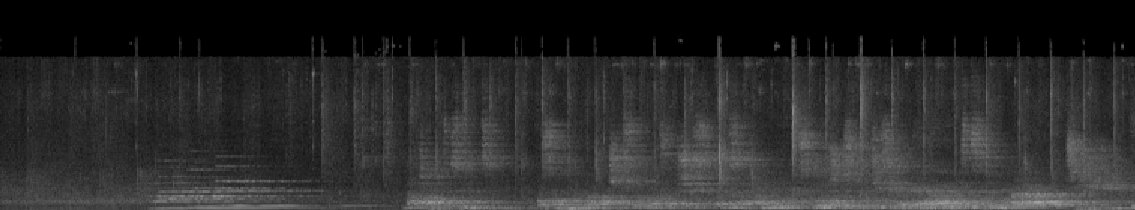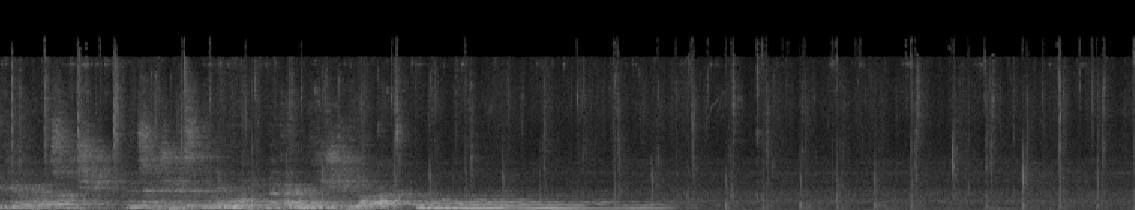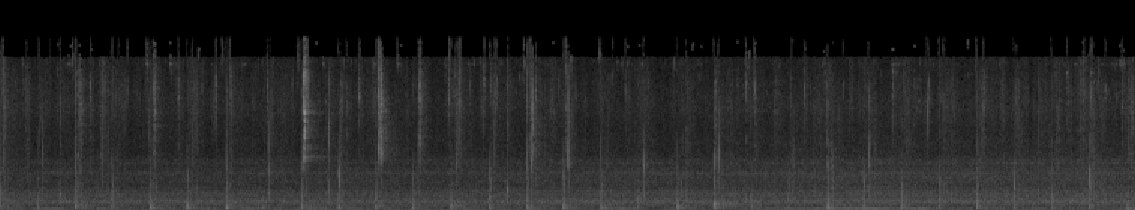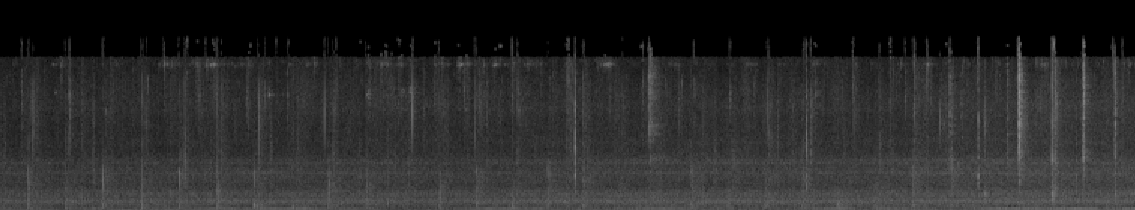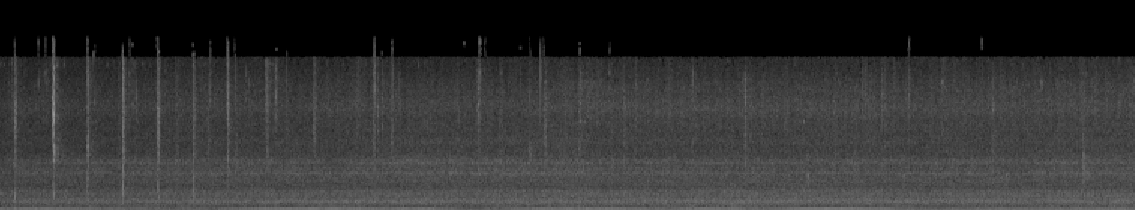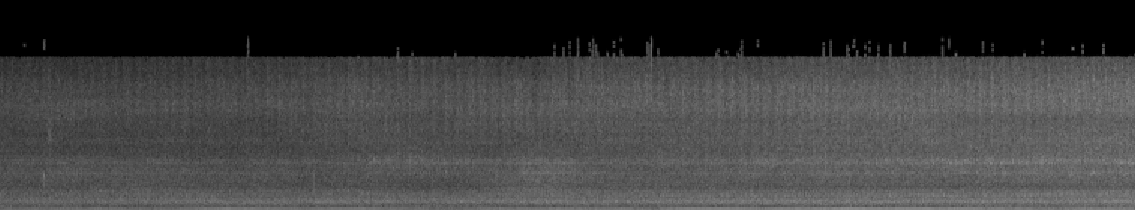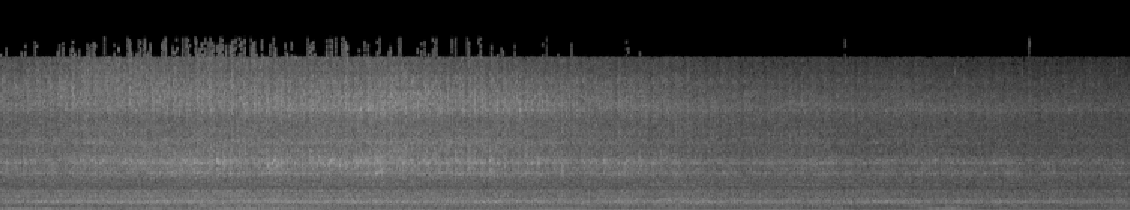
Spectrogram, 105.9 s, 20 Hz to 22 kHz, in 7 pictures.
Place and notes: Vlakové nádraží Liberec Nákladní, Liberec, Česko - Central station Liberec
Central station, train arrival announcement, heels in the subway and the sound of the waiting train engine.
Severovýchod, Česká republika, June 2020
